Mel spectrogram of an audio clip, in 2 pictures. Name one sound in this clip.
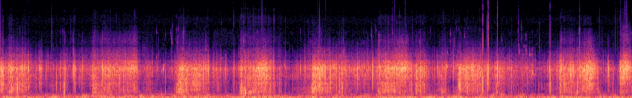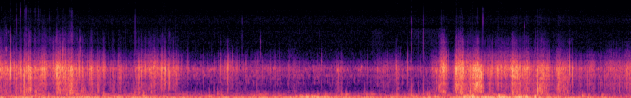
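Water rushes and gurgles around the microphone underwater, with muffled bubbling pulses.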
